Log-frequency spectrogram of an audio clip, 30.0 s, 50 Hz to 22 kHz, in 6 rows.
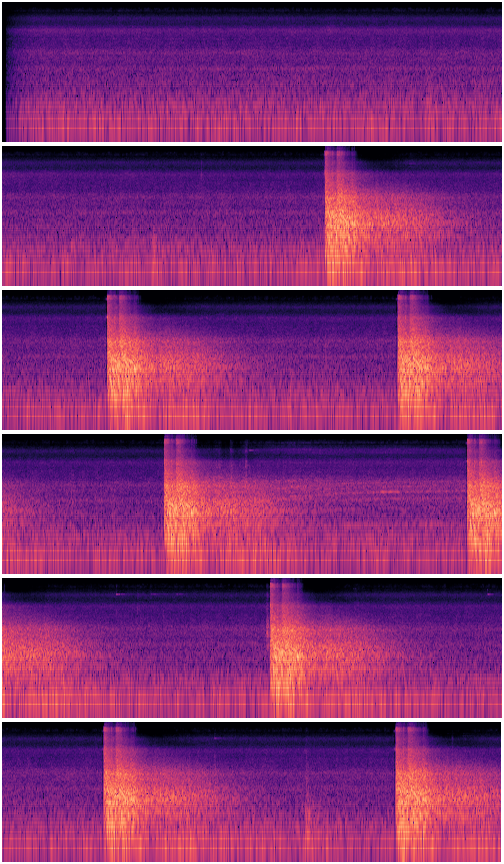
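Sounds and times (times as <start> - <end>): pistol shots echoing: 8.2 - 9.6, 11.0 - 12.4, 14.0 - 15.3, 16.6 - 17.6, 19.6 - 21.0, 22.6 - 24.2, 26.0 - 27.4, 28.9 - 29.9.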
